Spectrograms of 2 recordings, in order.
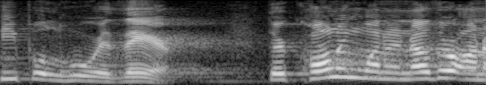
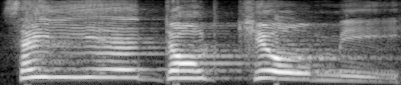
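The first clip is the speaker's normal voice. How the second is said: louder, slow plea for his life; old man begging the leader not to kill him, louder and slow; 5 semitones higher, 8 dB louder, much slower than usual. Retold or imitated. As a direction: plead to the Sayyid, dragging it out. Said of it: "the guy starts begging".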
